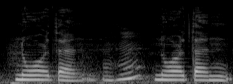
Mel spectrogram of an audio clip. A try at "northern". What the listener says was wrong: Make the second R more clearer. Not northern. Northern.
